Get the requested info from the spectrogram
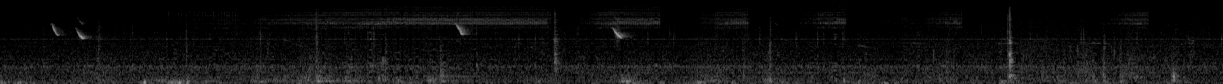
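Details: Cheetah cubs calling for their mum: a few thin, high descending chirps, two close together early then others well spaced, against a hissy, noisy outdoor background.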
